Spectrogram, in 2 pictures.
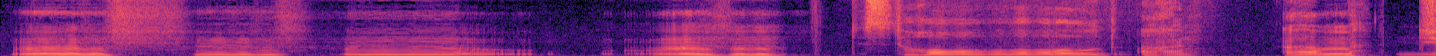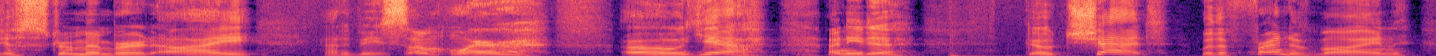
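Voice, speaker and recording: A man's voice: sits high, animated, very slow, exaggerated voice. Vincent, a stressed, rambling young guy. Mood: awkward. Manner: nervous, rambling, swearing. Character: anxious, stressed young man. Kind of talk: video game voice acting. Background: game music.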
